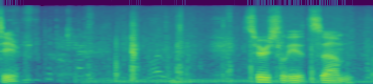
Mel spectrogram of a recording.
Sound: footsteps

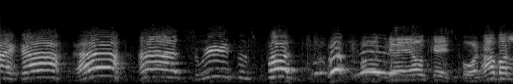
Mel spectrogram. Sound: cheers

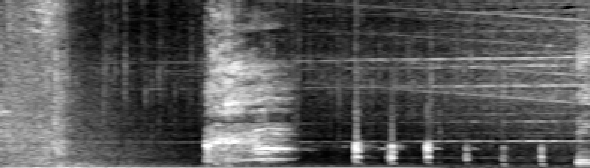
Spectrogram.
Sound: cackles

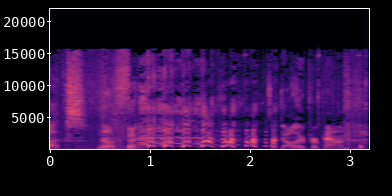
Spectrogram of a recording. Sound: laughing hysterically

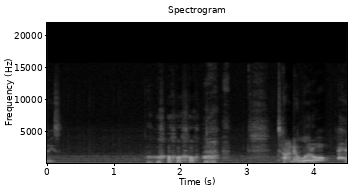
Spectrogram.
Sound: chuckles

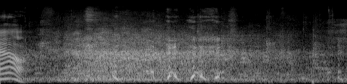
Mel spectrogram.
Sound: laughter

